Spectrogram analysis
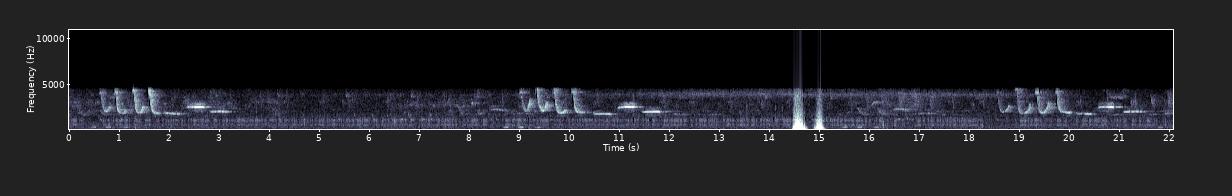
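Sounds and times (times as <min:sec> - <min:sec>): forest background hiss: 0:00.0 - 0:22.0.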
